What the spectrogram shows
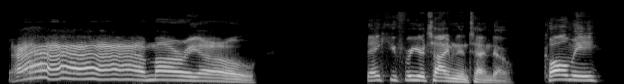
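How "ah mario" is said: pitched-up character voice, "ah" stretched long and high. Continuing the audition tape, now doing Wario: Wario impression. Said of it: "Here is my Wa-, Wario".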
